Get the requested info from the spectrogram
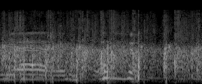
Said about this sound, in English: Let's give one last final round of applause for our speakers.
